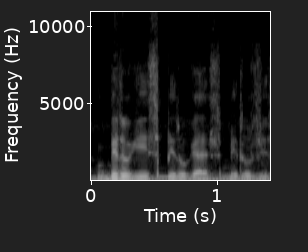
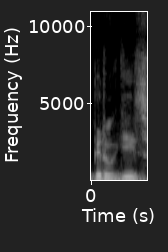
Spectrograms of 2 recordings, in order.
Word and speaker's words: Betelgeuse: Pronounced Betelgeuse, Beetlejuice, Cinco Finium. Betelgeuse and Betelgeuse is the two most common terms.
